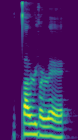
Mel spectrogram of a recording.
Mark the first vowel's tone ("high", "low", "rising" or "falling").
high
